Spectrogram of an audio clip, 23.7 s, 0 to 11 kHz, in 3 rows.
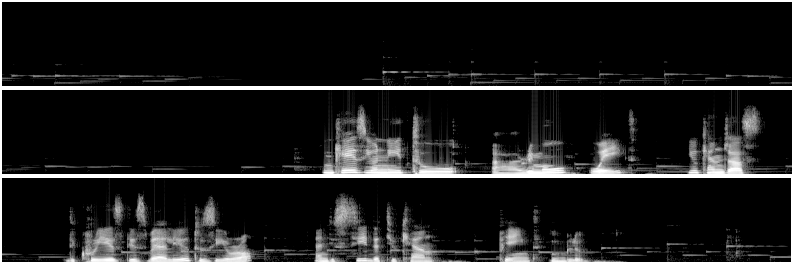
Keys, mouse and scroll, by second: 0.0 scroll up 4, 0.1 middle click, 0.4 click, 0.8 middle click, 1.0 click, 1.6 ctrl+z, 1.9 click, 2.8 scroll down 4, 3.0 middle click, 3.5-4.0 scroll up 4, 3.7 click, 4.0 middle click, 4.2-6.0 drag, 6.0-7.5 middle drag, 7.5 scroll up 1, 7.8 middle click, 8.6-9.6 scroll up 3, 8.9 shift+middle click, 9.6-11.4 middle drag, 11.4 scroll down 1, 11.5-13.1 middle drag, 13.1-18.2 drag, 18.2-19.7 middle drag, 19.7 ctrl+z, 20.5 scroll down 2, 20.8-23.2 middle drag, 23.2-23.6 drag.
